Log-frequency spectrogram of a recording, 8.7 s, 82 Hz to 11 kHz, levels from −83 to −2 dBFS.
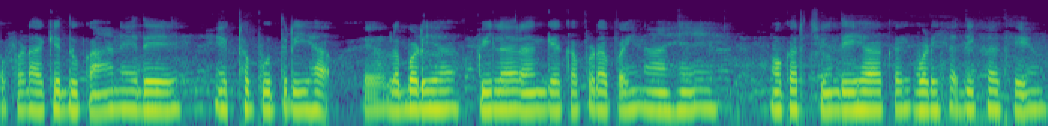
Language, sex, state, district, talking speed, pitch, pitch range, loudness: Chhattisgarhi, male, Chhattisgarh, Raigarh, 145 wpm, 160 Hz, 155-160 Hz, -18 LUFS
